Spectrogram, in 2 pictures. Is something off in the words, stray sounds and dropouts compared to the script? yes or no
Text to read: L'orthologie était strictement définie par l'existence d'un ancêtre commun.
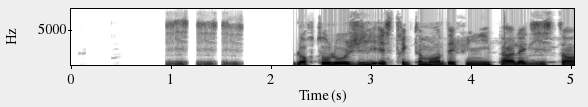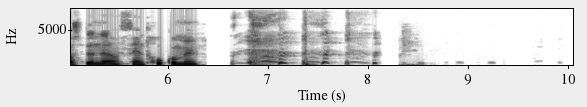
yes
